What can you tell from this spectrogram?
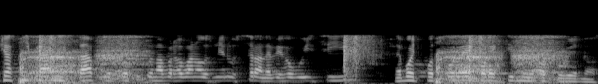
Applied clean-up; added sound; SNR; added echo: classical method log-MMSE.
